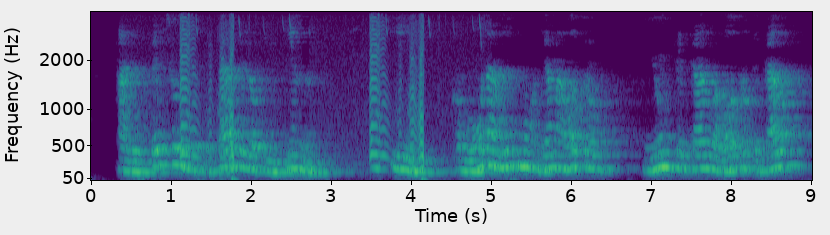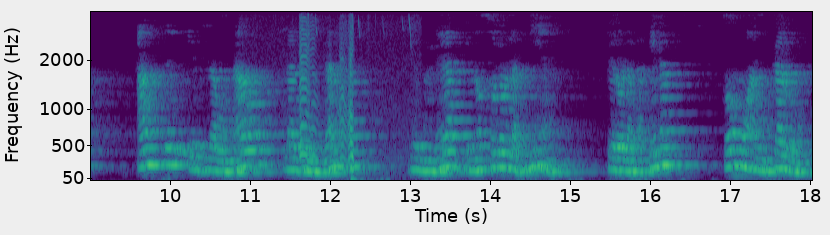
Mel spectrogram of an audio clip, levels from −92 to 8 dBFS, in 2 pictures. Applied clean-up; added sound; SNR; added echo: none; Insect; 9 dB; reverberation time 0.9 s.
